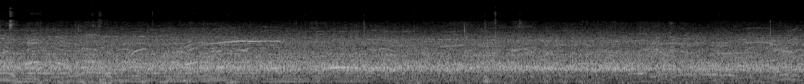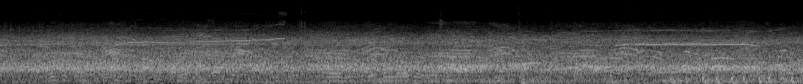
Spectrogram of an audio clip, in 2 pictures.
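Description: A large crowd cheers, whistles and shouts in a big open space outdoors.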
